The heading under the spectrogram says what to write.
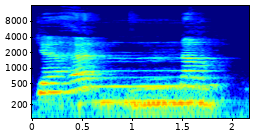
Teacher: gunnah 2 harakat pada nun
